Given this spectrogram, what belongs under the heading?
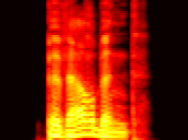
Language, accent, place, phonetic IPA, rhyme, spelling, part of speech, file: German, Germany, Berlin, [bəˈvɛʁbn̩t], -ɛʁbn̩t, bewerbend, verb, De-bewerbend.ogg
- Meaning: present participle of bewerben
